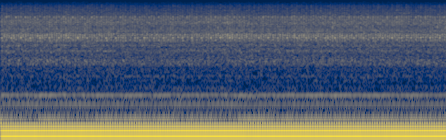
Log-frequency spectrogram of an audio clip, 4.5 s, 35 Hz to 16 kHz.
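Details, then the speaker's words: Rover Mini Cooper S Sport 5, 106,000+ miles, just after fuel injector replacement, cold start: steady, even idle with smooth low hum, no misses; rough idle previously appeared only when hot. "obviously it runs fine, it ran fine before when it was cold, it was when it got hot."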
